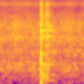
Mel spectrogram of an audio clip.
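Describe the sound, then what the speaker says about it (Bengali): Potato pieces frying in oil give a faint, steady hiss with one brief clatter in the middle and no voices. "তেলের মধ্যে দিয়ে দিয়েছি টুকরো করে কেটে রাখা আলুগুলো একটু লাল লাল করে ভেজে"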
